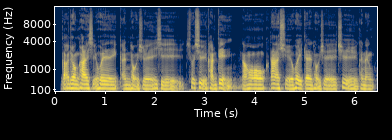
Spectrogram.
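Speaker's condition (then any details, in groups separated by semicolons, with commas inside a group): Hearing loss, enlarged vestibular aqueduct; articulation clear enough, too fast, speeds up and loses breath when absorbed, heavy nasality, mistaken for overseas student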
